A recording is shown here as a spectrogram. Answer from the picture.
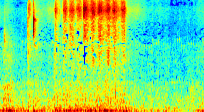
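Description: Glass perfume spray bottle being spritzed: a short hiss about half a second in, then a longer, fluttering hiss lasting over a second.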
